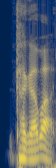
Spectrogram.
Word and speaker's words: Kagawa: Ja, es heißt ja auch Kagawa. Ja. – Kagawa, ja.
